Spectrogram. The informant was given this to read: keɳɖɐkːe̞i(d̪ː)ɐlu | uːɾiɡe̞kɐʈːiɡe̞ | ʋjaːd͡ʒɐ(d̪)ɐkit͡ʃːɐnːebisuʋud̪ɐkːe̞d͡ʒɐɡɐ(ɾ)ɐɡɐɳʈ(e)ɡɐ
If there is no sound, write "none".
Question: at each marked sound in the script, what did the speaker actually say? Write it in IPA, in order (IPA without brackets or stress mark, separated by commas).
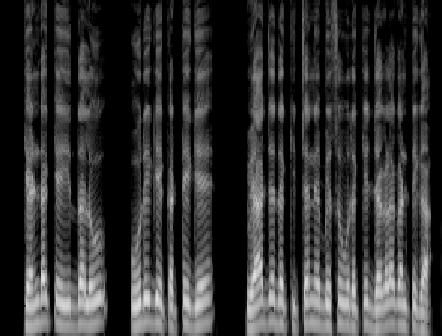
d̪ː, d̪, ɭ, i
